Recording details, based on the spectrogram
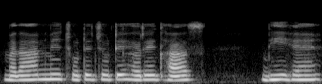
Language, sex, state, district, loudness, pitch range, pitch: Hindi, female, Bihar, Vaishali, -15 LUFS, 210-225 Hz, 215 Hz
